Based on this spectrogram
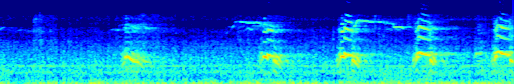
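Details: Gull chicks receiving food from a parent: sparse, fairly soft squealing notes that grow more frequent, about five cries, each falling in pitch, over a low background hum.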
